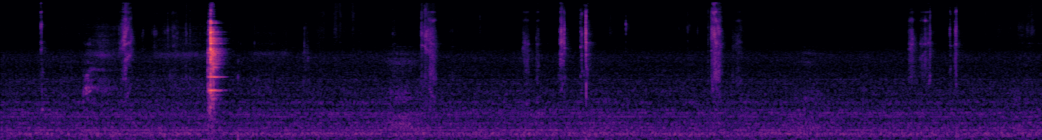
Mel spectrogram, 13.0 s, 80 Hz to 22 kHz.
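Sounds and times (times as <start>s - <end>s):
metallic clicks and scrapes: 2.6s - 2.9s.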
